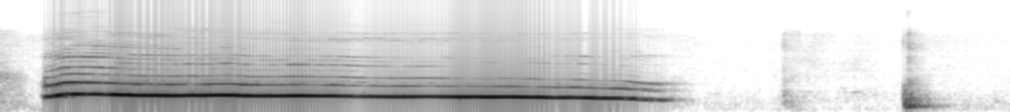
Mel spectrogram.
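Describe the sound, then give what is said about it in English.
A person imitates a wolf howl: one loud, sustained, slightly falling howl lasting about three seconds, followed by silence and a brief soft thump. “If anyone has any dogs, I hope that got their dog, your dogs to wake up, and I hope it ruined your day, because now they're yelling.”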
